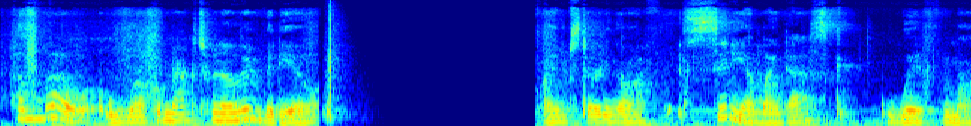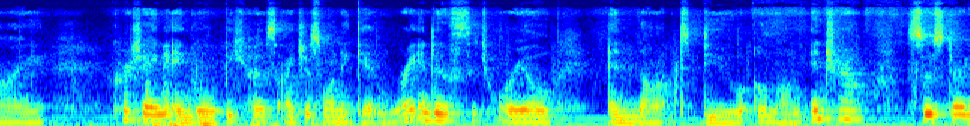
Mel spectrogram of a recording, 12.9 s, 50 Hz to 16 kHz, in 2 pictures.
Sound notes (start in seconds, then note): 2.2 golf hit sound effect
